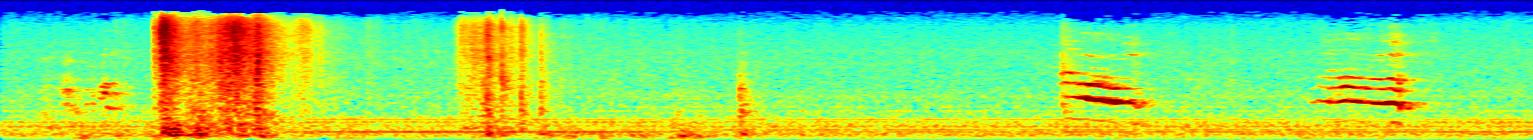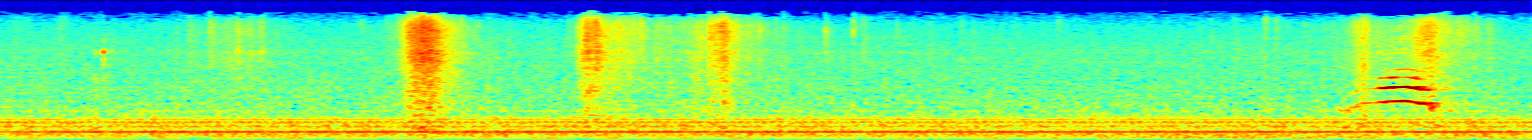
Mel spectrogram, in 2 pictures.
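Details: Pet cat excited by rustling shopping bags indoors; a few short, bent meows with bright overtones sound at intervals, mixed with sharp crinkling bursts of plastic bags and a steady low hum.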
